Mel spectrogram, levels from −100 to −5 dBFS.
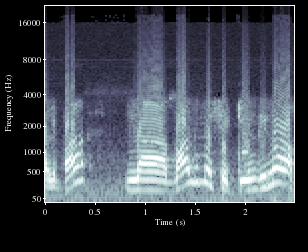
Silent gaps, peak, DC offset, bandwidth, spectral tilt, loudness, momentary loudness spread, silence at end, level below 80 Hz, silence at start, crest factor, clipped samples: none; 0 dBFS; under 0.1%; 10 kHz; -6.5 dB/octave; -7 LUFS; 5 LU; 0 s; -38 dBFS; 0 s; 8 dB; 3%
